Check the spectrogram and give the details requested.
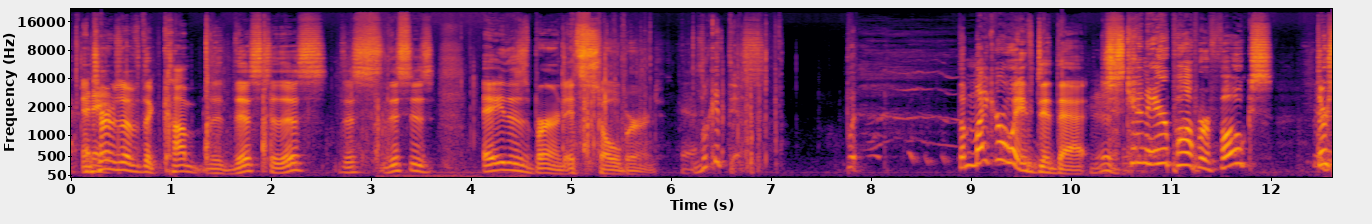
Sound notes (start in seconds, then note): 7.7 off-camera wheeze laughing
